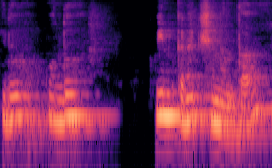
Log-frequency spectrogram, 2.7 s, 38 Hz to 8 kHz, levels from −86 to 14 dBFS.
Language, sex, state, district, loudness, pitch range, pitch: Kannada, male, Karnataka, Dharwad, -15 LUFS, 185-205 Hz, 195 Hz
